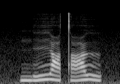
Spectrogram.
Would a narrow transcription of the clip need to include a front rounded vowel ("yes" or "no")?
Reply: yes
